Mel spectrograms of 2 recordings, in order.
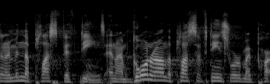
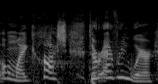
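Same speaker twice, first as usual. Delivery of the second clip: panicked exclaim; 9 semitones higher than usual. Retold or imitated. Magazines spilled on sidewalk.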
